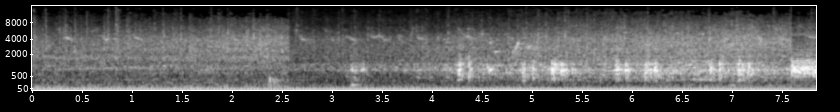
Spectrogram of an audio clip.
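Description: A passing train's wheels clicking and clattering over rail joints, growing louder from about four seconds in, over a steady hiss. Birds chirp in the first half.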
